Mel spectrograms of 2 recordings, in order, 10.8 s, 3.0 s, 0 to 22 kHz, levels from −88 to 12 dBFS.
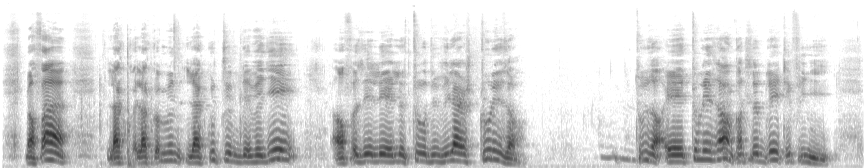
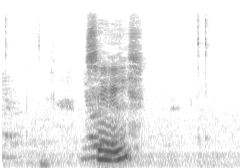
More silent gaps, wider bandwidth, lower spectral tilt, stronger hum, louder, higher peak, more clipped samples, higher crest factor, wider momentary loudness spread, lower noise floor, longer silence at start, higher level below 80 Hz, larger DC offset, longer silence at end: neither; second, 13 kHz vs 16.5 kHz; first, -6.5 dB/octave vs -4 dB/octave; neither; first, -21 LUFS vs -30 LUFS; first, -2 dBFS vs -16 dBFS; neither; about the same, 20 dB vs 18 dB; second, 10 LU vs 25 LU; about the same, -64 dBFS vs -67 dBFS; about the same, 0.15 s vs 0.05 s; first, -64 dBFS vs -76 dBFS; neither; second, 0.45 s vs 1.25 s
